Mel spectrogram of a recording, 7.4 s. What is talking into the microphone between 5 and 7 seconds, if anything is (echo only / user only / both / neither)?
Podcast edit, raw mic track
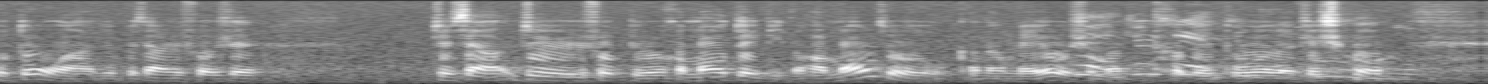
both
